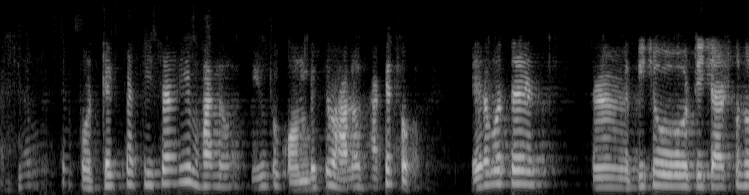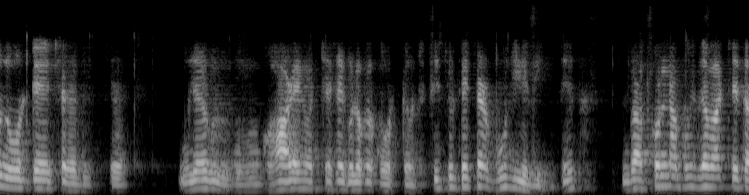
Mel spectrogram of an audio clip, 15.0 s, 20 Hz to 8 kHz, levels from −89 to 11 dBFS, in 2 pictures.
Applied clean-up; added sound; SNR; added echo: neural mask model DeepFilterNet 3.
